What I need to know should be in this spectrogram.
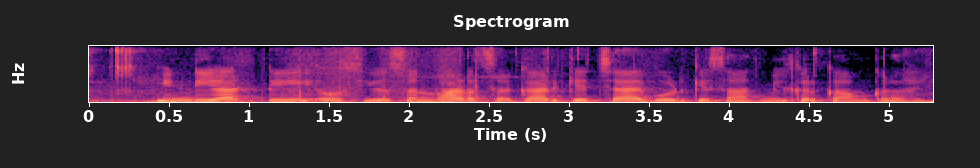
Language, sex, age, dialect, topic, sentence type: Magahi, male, 18-24, Western, agriculture, statement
